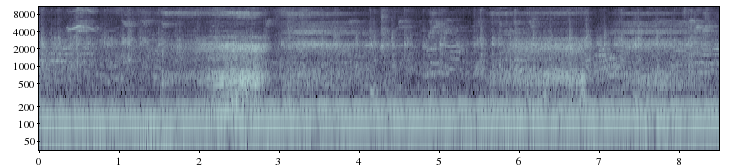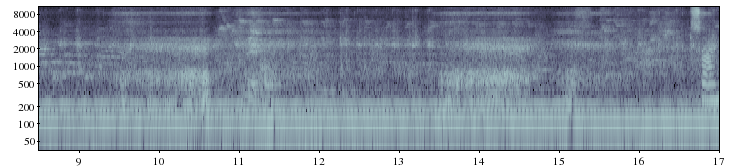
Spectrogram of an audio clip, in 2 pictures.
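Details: Sleeping adult woman snoring softly and rhythmically at about 15 breaths a minute over a steady electrical hum; recorded as proof because she doesn't believe she snores.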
